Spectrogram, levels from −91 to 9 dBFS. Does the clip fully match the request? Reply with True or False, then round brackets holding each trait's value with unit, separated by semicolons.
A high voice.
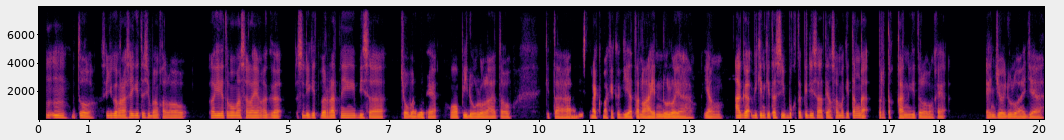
False (115 Hz)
